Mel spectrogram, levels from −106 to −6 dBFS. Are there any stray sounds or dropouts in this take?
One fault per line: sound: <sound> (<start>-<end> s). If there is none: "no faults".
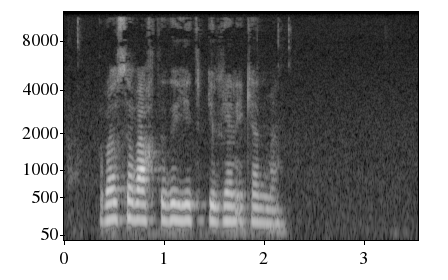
no faults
